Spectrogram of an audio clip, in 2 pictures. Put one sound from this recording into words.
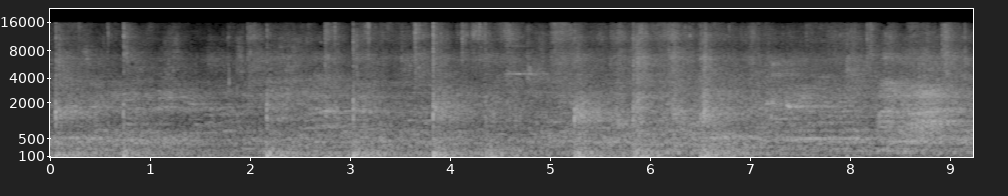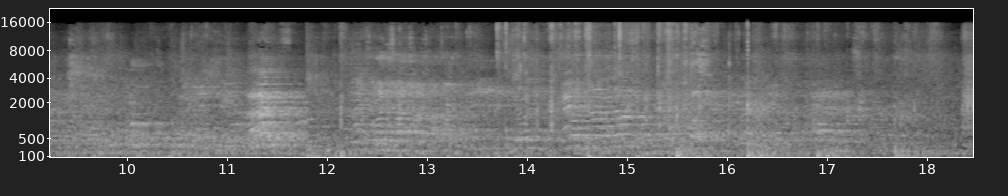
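A basketball bounces on a hard court, echoing in a large hall.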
